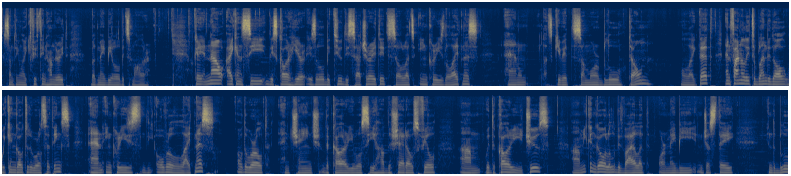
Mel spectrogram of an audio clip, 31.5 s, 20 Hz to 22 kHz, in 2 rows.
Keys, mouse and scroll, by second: 0.0 KP_0, 1.7 click, 3.8 ctrl+s, 4.9 click, 6.4 click, 15.7 click, 16.5 click.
